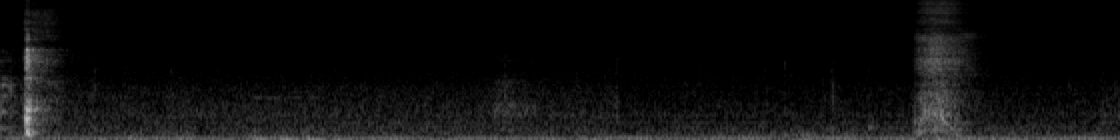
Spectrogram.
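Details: Asthma cough, seemingly a little drier today; loud air conditioner in background.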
